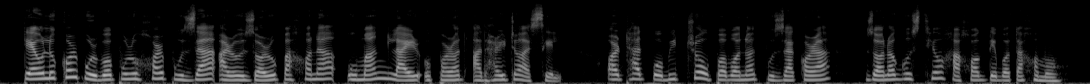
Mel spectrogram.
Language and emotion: Assamese, neutral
